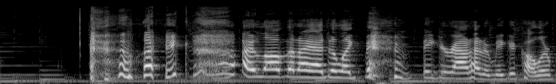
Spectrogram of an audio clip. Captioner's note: laughs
